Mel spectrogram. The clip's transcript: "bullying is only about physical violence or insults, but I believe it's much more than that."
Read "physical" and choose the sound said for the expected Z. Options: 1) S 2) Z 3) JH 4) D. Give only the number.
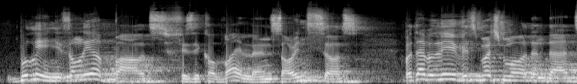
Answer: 2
